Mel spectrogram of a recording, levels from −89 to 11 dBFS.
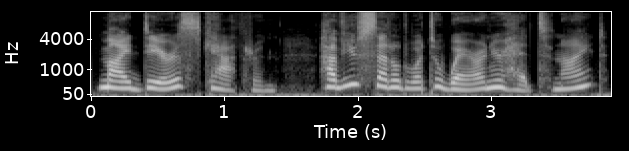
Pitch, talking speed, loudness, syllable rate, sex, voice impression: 220 Hz, 215 wpm, -18 LUFS, 5.8 syllables/s, female, feminine, adult-like, tensed, powerful, clear, slightly fluent, slightly raspy, friendly, elegant, slightly strict, slightly sharp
